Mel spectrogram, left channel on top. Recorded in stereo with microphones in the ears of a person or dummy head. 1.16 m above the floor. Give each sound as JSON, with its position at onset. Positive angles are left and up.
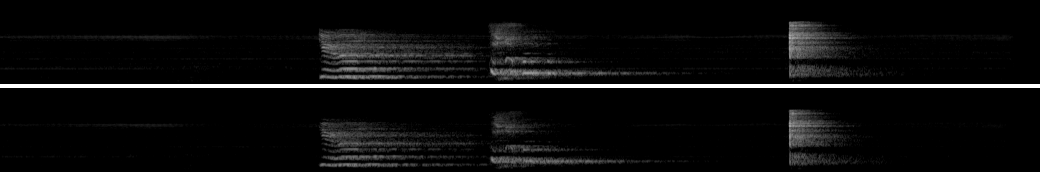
{"t": 3.2, "sound": "singing", "side_deg": 30, "distance_m": 1.2}
{"t": 4.9, "sound": "a giggle", "side_deg": 30, "distance_m": 1.0}
{"t": 7.9, "sound": "breaking glass", "side_deg": 10, "distance_m": 1.3}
